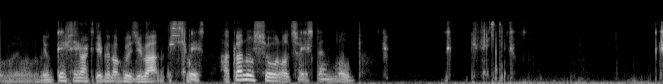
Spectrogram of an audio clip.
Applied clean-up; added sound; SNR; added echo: neural diffusion model UNIVERSE++.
